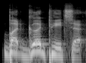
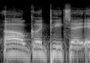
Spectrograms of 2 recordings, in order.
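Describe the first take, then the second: First: Said in the usual way. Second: Slow, dreamy relish on good pizza; savoring. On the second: Real, not acted. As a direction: linger over good pizza like a taste memory. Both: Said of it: "It makes me talk about it".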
